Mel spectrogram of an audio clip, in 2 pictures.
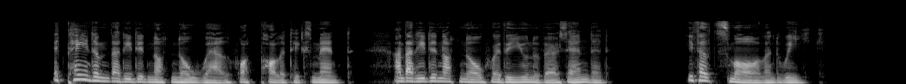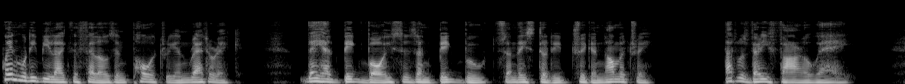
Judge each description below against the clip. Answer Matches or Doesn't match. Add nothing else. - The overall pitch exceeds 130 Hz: Doesn't match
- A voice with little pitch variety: Doesn't match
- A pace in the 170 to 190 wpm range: Matches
